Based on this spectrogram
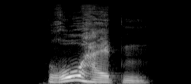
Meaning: plural of Rohheit
- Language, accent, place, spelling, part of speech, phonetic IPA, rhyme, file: German, Germany, Berlin, Rohheiten, noun, [ˈʁoːhaɪ̯tn̩], -oːhaɪ̯tn̩, De-Rohheiten.ogg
